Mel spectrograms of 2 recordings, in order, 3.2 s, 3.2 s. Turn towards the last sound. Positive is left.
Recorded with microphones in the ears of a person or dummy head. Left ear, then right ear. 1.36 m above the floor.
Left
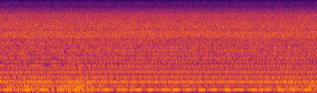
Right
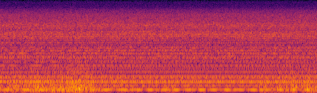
turn(degrees=15)  # may be behind; listen again after turning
